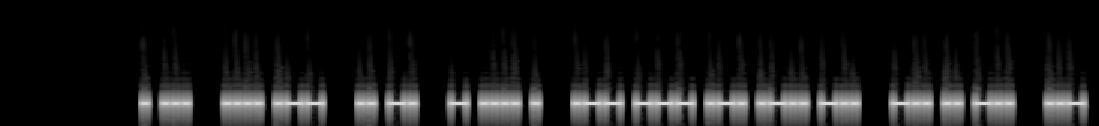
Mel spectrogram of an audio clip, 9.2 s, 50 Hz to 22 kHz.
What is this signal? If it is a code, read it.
Morse code, heard as a keyed tone, about 28 wpm, 700 Hz. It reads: ES HW IN THE WORLD DID U
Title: Sentences from Top 200 Words and Abbreviations 28wpm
